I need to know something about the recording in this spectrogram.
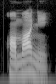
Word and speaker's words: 어머니: Palavras com 3 ou mais sílabas pronunciam a segunda sílaba da palavra com maior altura, maior frequência, ou seja, num tom mais alto que as demais sílabas. 어머니, 문지르다.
